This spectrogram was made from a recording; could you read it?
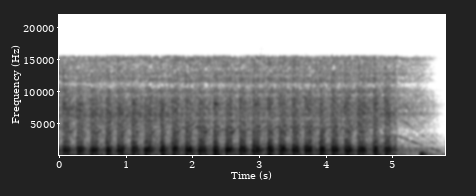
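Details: Suzuki Samurai with a new 4–7 psi inline electric fuel pump: pump hums but moves no fuel; starter cranks evenly about two and a half pulses a second for five seconds without catching, a crank no-start from fuel starvation, fuel filter suspected plugged.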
